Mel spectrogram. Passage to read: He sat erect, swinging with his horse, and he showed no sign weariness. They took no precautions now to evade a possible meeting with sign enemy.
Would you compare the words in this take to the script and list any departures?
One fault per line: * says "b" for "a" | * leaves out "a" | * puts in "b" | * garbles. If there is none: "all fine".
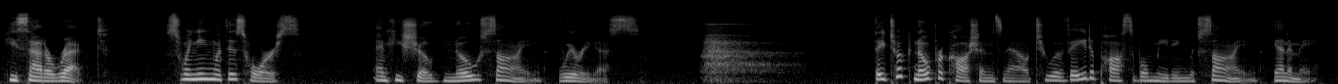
all fine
